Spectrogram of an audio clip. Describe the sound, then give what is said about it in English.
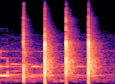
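Four sharp hand claps in an even, steady rhythm, each crisp and bright with a quick decay, over a faint tonal hum in the background, clapping back the rhythm of the phrase "skillet cornbread" in the Clap It Back rhythm game. “For example, if I say, skillet cornbread, you would clap...”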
